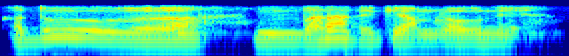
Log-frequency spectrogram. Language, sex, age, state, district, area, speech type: Manipuri, male, 30-45, Manipur, Churachandpur, rural, conversation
